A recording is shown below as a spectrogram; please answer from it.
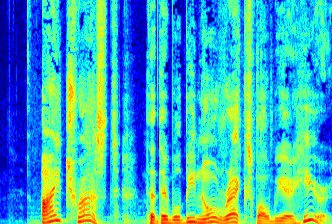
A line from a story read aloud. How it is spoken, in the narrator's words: said Esther earnestly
